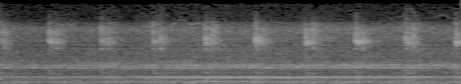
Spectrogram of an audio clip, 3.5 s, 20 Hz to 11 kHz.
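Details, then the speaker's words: KROAK TB2 8 kW 12 V diesel heater in a workshop: crisp, even ticks about two or three a second over a steady fan hum, the pump delivering fuel from tank to combustion chamber; normal dosing pump ticking. "Ihr hört im Hintergrund immer noch dieses Klacken. Das ist die Pumpe. Die Pumpe befördert den Treibstoff vom Tank in die Verbrennungskammer."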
